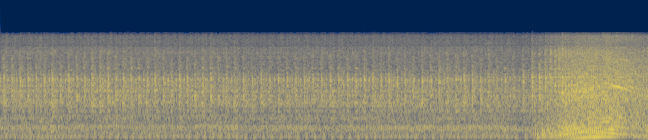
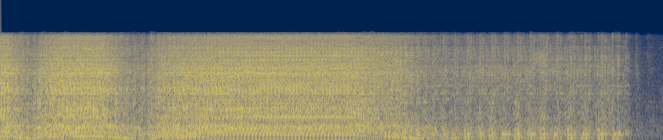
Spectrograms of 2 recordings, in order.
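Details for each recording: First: Tamoretti with replacement carb after air-fuel and idle screw adjustment: steady idle pulses, then a quick clean rev without stumbling; owner judges the carb near optimum setting. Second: Motorcycle starting on a temperamental battery: cranks, catches, revs briefly high then settles to an uneven lumpy idle; owner thinks it runs well but suspects the carb air-fuel screws need tuning, fuel leak also noticed.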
